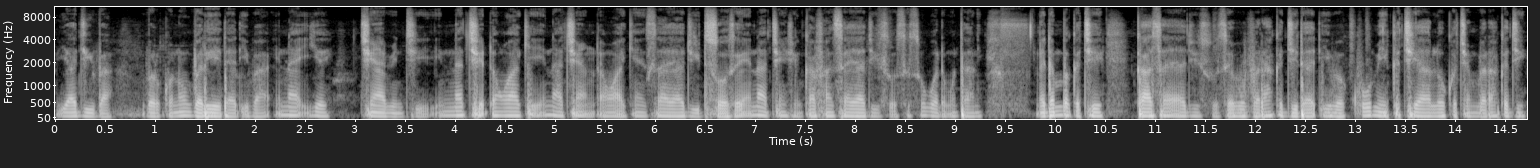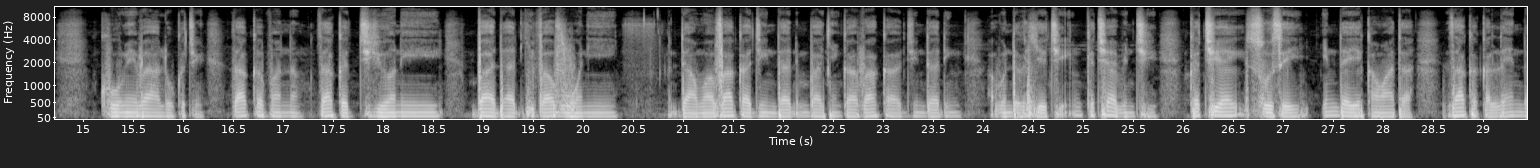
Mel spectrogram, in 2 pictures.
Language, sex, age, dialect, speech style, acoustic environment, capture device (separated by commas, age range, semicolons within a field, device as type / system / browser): Hausa, male, 18-24, Nigeria - Kano, happy, silence, mobile / Linux / Chrome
